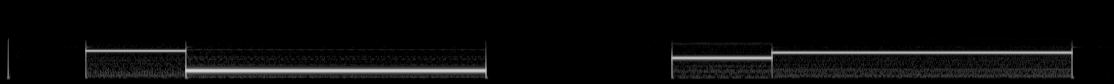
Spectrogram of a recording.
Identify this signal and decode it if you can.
Two-tone page, heard as a one-second tone, then a three-second tone, about 1800 then 640 Hz, about 1290 then 1650 Hz. It is heard from 0.9 to 10.7 s.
